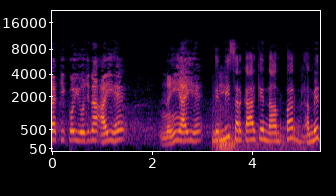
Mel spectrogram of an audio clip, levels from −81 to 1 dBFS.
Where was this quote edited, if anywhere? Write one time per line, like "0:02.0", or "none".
0:03.2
